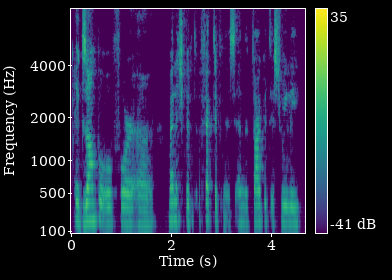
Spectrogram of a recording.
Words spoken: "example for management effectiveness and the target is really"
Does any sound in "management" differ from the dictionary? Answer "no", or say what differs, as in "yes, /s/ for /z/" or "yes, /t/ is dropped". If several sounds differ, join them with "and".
no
